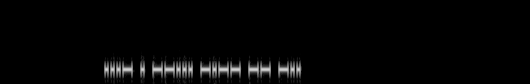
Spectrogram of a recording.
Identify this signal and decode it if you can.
Morse code, heard as a keyed tone, about 40 wpm, 700 Hz. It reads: VE7YMD
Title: DXCC-100 Call Signs - 6 Characters - Repeated 2x - 40wpm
